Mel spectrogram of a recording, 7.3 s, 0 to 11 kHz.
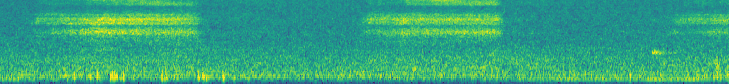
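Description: Soft, hissy, rhythmic snoring breaths about 19 a minute, sounding through the nose and throat, over steady room noise.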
